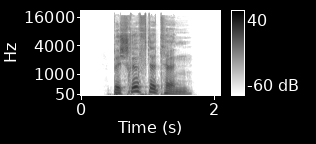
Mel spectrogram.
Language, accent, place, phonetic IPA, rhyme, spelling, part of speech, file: German, Germany, Berlin, [bəˈʃʁɪftətn̩], -ɪftətn̩, beschrifteten, adjective / verb, De-beschrifteten.ogg
- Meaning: inflection of beschriften: 1. first/third-person plural preterite 2. first/third-person plural subjunctive II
